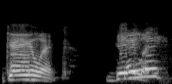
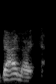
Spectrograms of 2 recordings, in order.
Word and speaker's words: Gaelic: english but guyalek baelik how do you say that i like garlic and gaelic my granddaddy always called it guy like okay gaelic and um and then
